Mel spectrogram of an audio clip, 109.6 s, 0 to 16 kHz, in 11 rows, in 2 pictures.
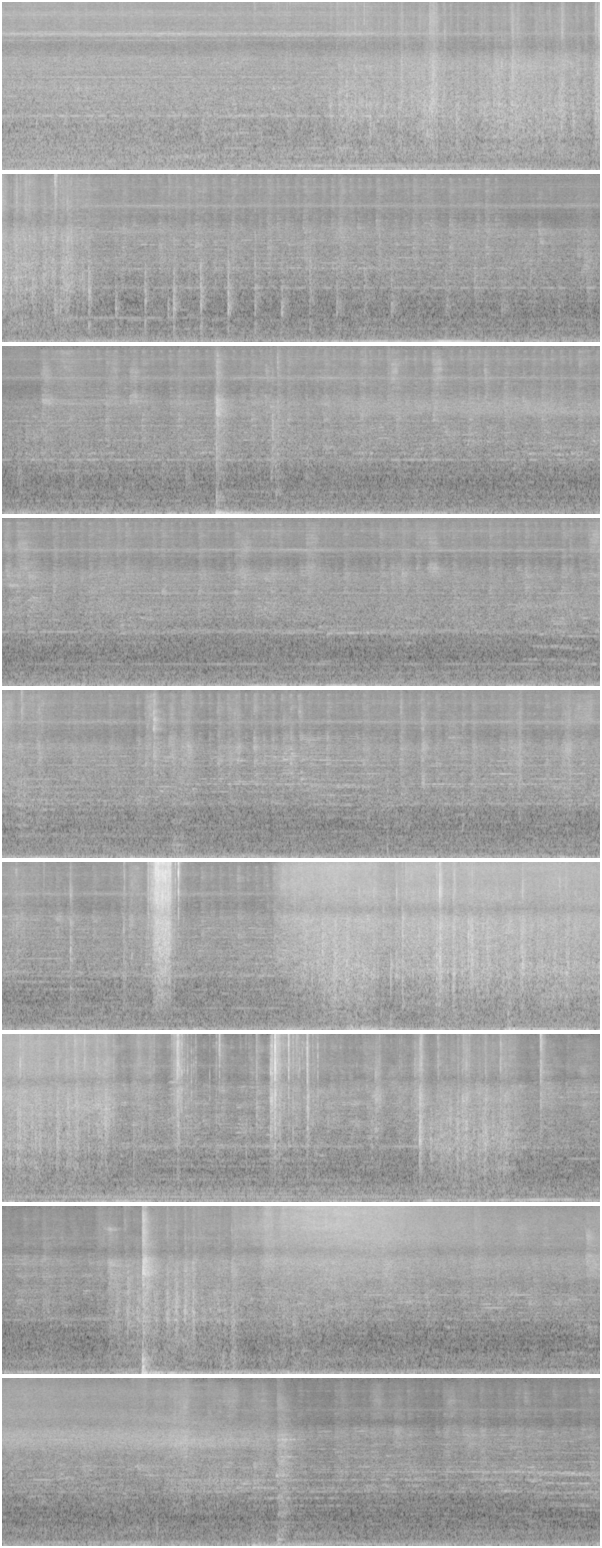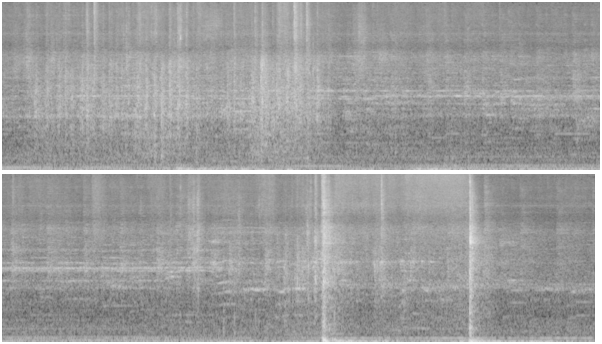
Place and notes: marnach, shopping center
Inside a shopping center. The opening of the automatic door, a child on an electric toy, the beeping of the counter, the sound of a paper bag, the opening and closing of a bread box, some background radio music, pneumatic air, the hum of the ventilation, the rolling of a plastic shopping cart, a french announcement, the electric buzz of the ice fridges, steps on stone floor.
Marnach, Einkaufszentrum
In einem Einkaufszentrum. Das Öffnen der automatischen Tür, ein Kind auf einem elektrischen Spielzeug, das Piepsen der Schalter, das Geräusch von einer Papiertüte, das Öffnen und Schließen einer Brotdose, etwas Radiomusik im Hintergrund, Druckluft, das Brummen der Lüftung, das Rollen von einem Einkaufswagen aus Plastik, eine französische Durchsage, das elektrische Summen der Eisschränke, Schritte auf dem Steinboden.
Marnach, centre commercial
A l’intérieur d’un centre commercial.
Marnach, Luxembourg, 17 September 2011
